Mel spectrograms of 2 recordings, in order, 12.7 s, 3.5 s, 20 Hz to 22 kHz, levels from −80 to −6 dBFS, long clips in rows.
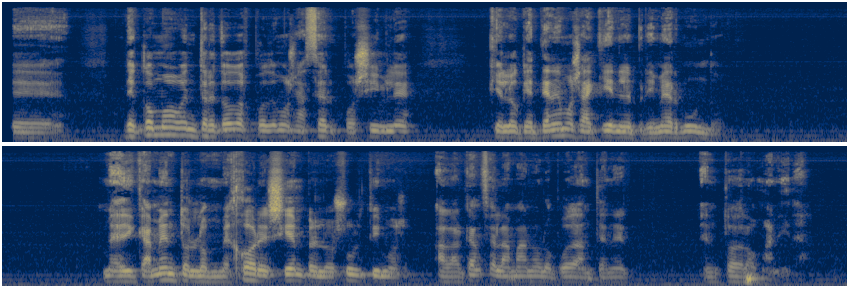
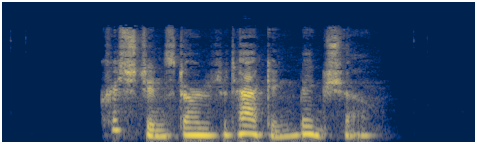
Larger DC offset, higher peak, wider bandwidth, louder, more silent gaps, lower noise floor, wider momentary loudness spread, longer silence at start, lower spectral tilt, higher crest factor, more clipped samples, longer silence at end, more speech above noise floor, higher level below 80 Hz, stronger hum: neither; about the same, -4 dBFS vs -2 dBFS; first, 19.5 kHz vs 12 kHz; second, -26 LUFS vs -19 LUFS; neither; second, -58 dBFS vs -81 dBFS; about the same, 17 LU vs 15 LU; second, 0.1 s vs 0.75 s; second, -1 dB/octave vs -4 dB/octave; first, 26 dB vs 20 dB; neither; second, 0.3 s vs 0.75 s; second, 29 dB vs 62 dB; second, -64 dBFS vs -56 dBFS; neither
